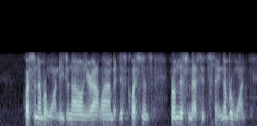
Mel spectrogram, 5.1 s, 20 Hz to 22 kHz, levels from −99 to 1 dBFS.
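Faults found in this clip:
Buzzy, gravelly speech for the whole clip, band limited to about 300 Hz to 3.7 kHz. GSM full-rate codec: pulse-driven vocal-tract model with decimated excitation.

Rough metallic ringing hold from 4.18 to 4.40 s, after "just questions from this". Lost GSM frames: last good frame repeated, about 160 ms concealed.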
